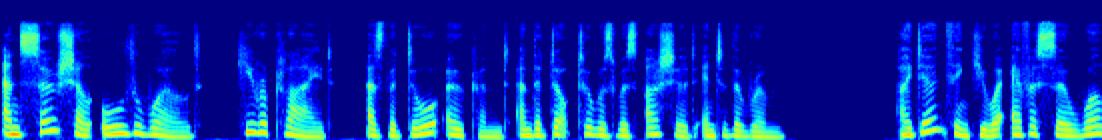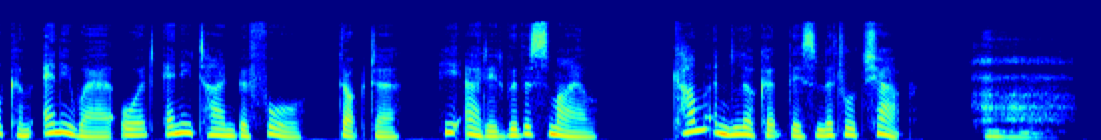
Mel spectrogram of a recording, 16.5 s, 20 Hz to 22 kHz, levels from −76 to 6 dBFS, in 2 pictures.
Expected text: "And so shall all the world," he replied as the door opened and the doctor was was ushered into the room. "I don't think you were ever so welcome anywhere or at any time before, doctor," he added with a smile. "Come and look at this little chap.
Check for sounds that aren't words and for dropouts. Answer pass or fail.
fail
